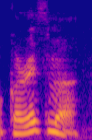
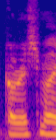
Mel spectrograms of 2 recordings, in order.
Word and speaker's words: Karisma: No, Karisma. Like, that's how you pronounce her name.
